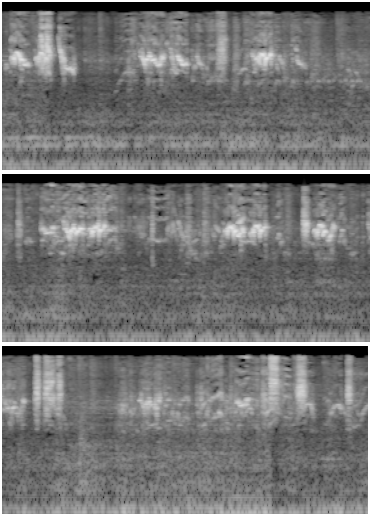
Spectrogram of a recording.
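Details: Mating budgerigars: bright high chirps in short clustered bursts, repeated about every second or so with brief pauses between, and softer scratchy notes in the gaps.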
